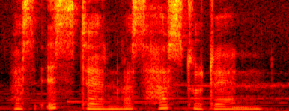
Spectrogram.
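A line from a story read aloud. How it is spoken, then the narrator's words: Anxious question. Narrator (German): fragte Biwak ängstlich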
